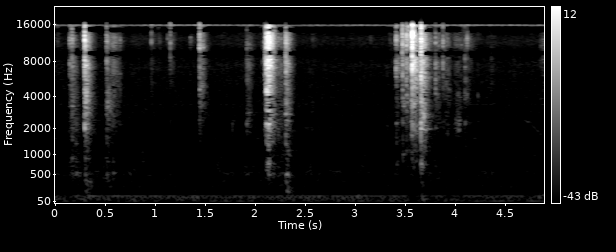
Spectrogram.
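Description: Wrapping paper being handled, crinkling in three short rustles: near the start, about two seconds in, and about three and a half seconds in.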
